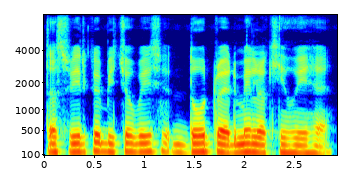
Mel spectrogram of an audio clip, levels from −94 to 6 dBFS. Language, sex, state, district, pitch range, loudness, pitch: Hindi, male, Assam, Sonitpur, 120-130 Hz, -15 LUFS, 125 Hz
